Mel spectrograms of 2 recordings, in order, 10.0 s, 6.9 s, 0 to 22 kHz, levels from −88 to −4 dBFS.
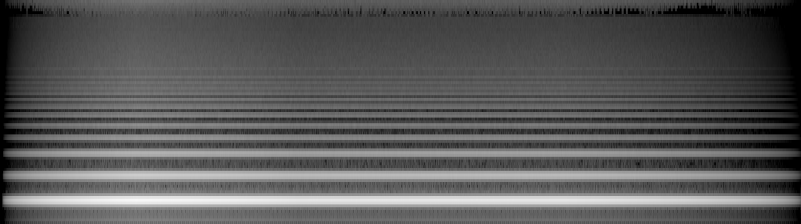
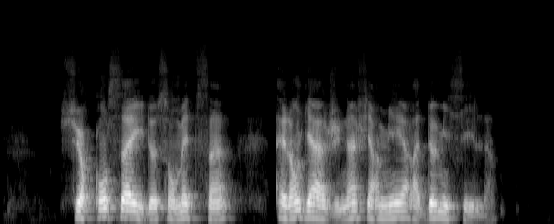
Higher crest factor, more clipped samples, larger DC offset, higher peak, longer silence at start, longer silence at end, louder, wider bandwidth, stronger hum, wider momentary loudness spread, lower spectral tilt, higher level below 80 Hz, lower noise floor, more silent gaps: second, 8 dB vs 18 dB; neither; neither; about the same, -6 dBFS vs -4 dBFS; second, 0.1 s vs 0.9 s; second, 0.2 s vs 0.85 s; first, -15 LUFS vs -20 LUFS; first, over 20 kHz vs 3.7 kHz; first, 60 Hz at -60 dBFS vs none; about the same, 14 LU vs 13 LU; second, -2.5 dB/octave vs -9.5 dB/octave; about the same, -64 dBFS vs -66 dBFS; second, -36 dBFS vs -84 dBFS; neither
